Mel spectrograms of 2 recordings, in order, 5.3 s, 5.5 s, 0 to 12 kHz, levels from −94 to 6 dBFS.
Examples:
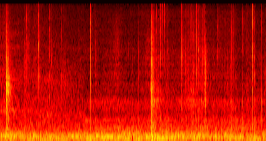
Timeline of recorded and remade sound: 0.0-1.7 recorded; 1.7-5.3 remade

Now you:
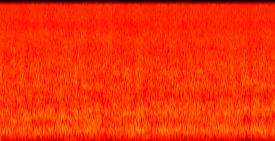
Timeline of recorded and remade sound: 0.0-3.3 remade; 3.3-4.5 recorded; 4.5-5.1 remade; 5.1-5.5 recorded

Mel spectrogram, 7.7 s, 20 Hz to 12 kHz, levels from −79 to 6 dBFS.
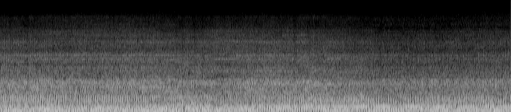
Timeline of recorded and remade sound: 0.0-2.4 recorded; 2.4-3.5 remade; 3.5-4.5 recorded; 4.5-5.6 remade; 5.6-7.7 recorded

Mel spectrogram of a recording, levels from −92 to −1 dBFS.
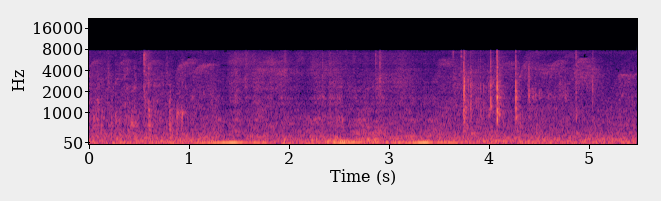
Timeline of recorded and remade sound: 0.0-1.3 recorded; 1.3-3.5 remade; 3.5-5.5 recorded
